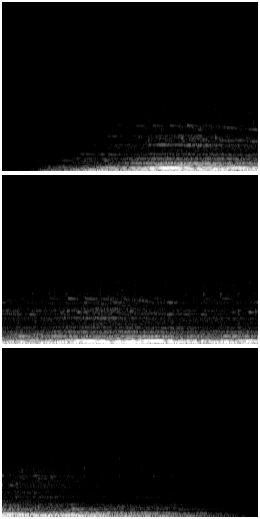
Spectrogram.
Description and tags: Yet another convoluted sample made by me. Trying out some convolution on short samples. The sound source is midi and before convolution I mixed some homemade melodies destined to meet unrecognized grounds.
audio, Convoluted, flyby, supernatural, whoosh, sweep, ambient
